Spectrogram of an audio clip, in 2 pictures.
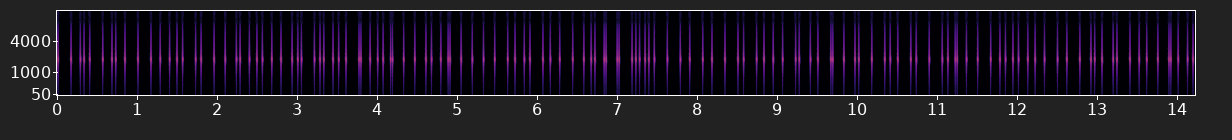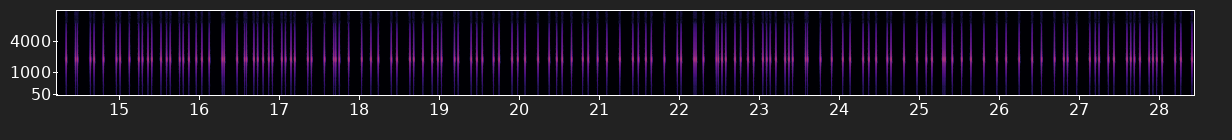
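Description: Phone-keyboard typing sound effect of a text-message app: a fast, steady stream of short clicks with no pauses.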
